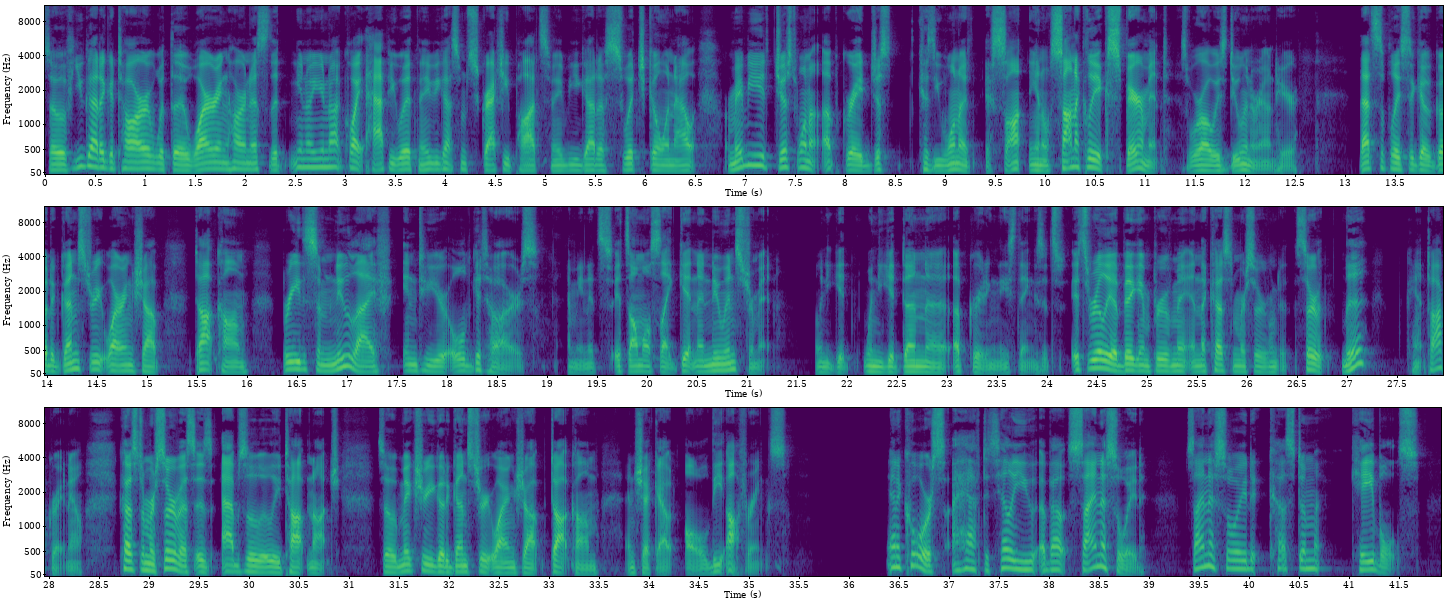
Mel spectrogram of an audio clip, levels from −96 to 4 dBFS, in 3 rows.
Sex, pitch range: male, 100-140 Hz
